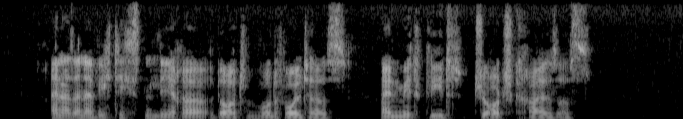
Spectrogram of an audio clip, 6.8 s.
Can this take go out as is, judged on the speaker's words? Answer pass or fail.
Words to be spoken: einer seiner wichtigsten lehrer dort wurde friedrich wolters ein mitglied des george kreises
fail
